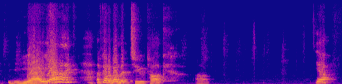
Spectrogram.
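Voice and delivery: very high, nervous stammer. Voicing Pablo, asked by Rolf for a moment to talk, with a nervous stutter. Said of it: "he like stutters a little bit".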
